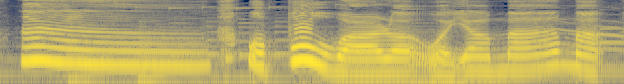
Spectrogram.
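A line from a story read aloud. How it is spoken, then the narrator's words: Wailing monster. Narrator (Chinese): 怪兽哇哇大哭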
